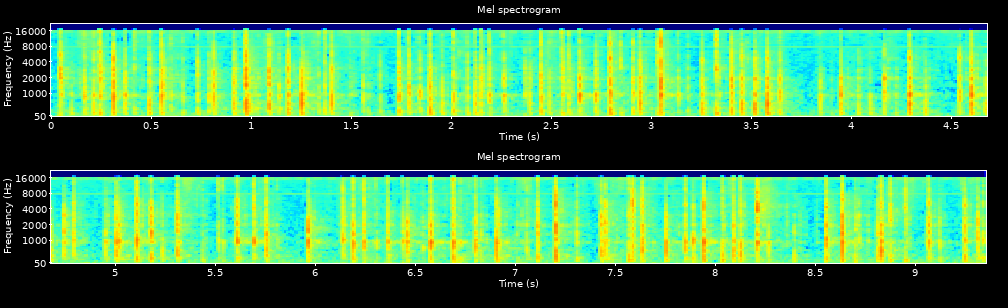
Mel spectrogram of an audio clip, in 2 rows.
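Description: Fingertips and nails tap quickly on the plastic sleeve of an Assassin's Creed III PS3 game case, held upright with its back cover facing out. The result is a dense, continuous run of short, dry plastic clicks and ticks, centred in the midrange with bright edges and almost no low end. Each tap dies away almost instantly.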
